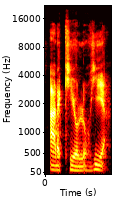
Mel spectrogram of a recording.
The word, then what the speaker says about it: arqueología: Spanish is different because CH in Spanish changed for QU. So we pronounce arqueología. And the same thing with G. As I told you before, when G is followed by I or E, it sounds like H.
